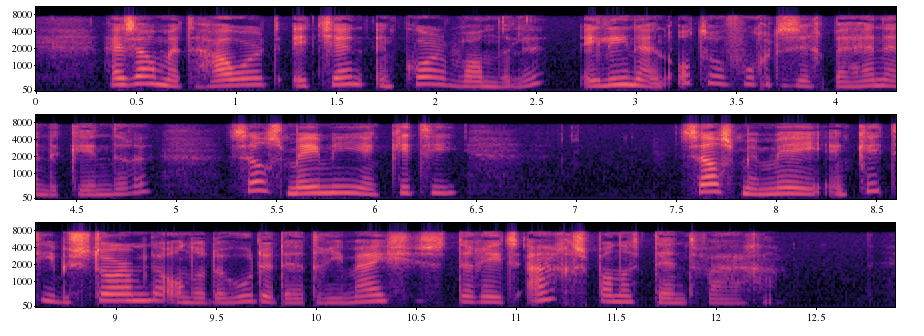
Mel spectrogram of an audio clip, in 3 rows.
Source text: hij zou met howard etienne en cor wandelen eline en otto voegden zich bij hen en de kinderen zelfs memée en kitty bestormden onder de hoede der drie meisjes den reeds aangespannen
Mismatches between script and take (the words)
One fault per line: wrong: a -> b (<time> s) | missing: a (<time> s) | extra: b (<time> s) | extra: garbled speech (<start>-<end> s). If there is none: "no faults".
no faults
